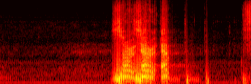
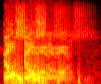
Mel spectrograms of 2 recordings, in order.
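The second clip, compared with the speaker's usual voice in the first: mock disbelief; 11 dB louder than usual. MC feigning disbelief at crowd.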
